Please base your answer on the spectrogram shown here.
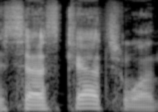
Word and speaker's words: Saskatchewan: morning SAS Koch cat Saskatchewan okay says catch one thank you Shannon uh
